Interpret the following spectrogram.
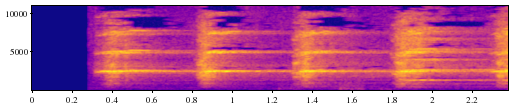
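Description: Four high-pitched ringing tones, about two a second, each starting suddenly and fading away, after a brief moment of silence.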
